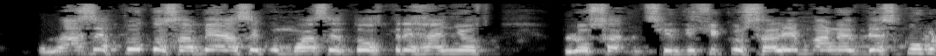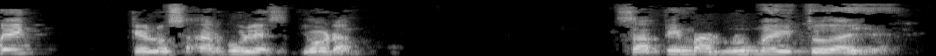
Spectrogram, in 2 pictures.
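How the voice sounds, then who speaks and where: With a Panamanian accent, a man with a high voice speaks at a moderate pace, his loudness very even and his pitch variation ordinary, leaving long, frequent pauses. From Panama, Guna Yala (Ustupu). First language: Guna (speaking Spanish). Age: 50s. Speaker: dance artist. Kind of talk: interview. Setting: livestream.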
